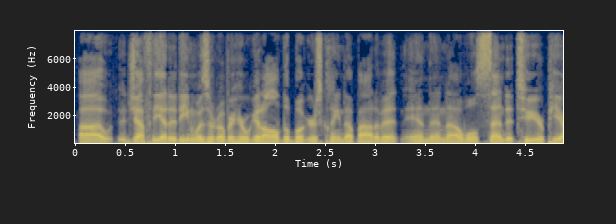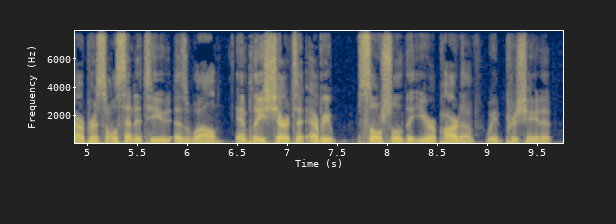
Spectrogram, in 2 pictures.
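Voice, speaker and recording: A man's voice: fairly low pitch, fast, hardly any pauses, a little mellow. A man co-hosting a casual podcast, asking loose, rambling questions with frequent restarts. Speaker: podcast co-host.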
